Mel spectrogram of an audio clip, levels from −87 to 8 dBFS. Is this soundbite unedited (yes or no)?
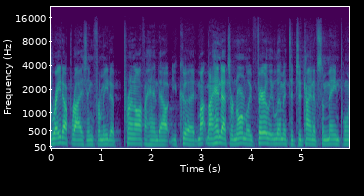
no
